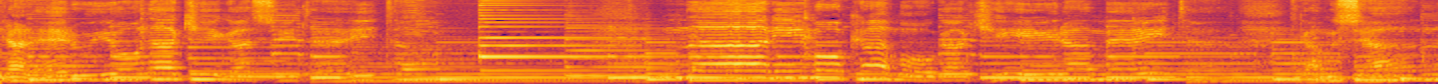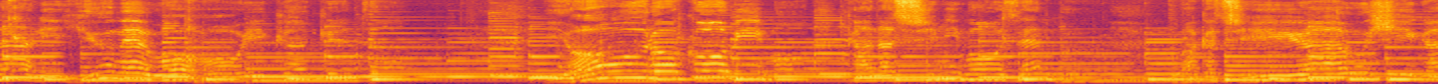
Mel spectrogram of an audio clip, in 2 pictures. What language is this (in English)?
Korean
